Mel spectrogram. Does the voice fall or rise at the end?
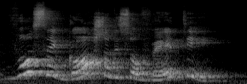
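rise. It is said as a question, rising.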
